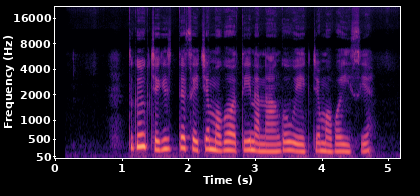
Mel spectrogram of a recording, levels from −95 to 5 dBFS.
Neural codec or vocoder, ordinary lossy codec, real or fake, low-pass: none; none; real; none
